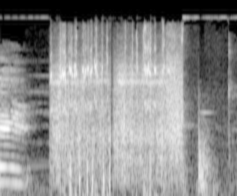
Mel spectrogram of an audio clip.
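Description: A held voiced note ends at the start. About half a second in, a loud burst of dense, rapid crackling noise lasts just over a second and cuts off abruptly.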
